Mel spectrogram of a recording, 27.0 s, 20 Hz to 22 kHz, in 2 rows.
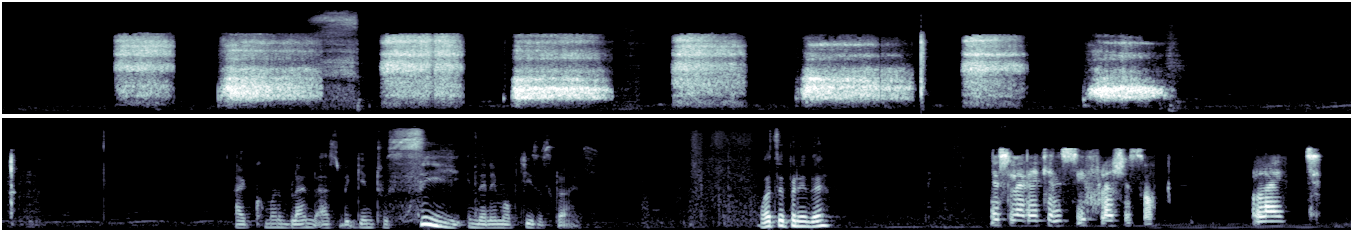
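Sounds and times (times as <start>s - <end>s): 
person breathing heavily in and out: 1.1s - 11.9s, 22.6s - 23.4s
speech: 16.3s - 19.5s, 21.1s - 21.9s, 23.5s - 25.1s, 26.0s - 26.7s.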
